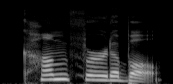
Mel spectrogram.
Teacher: That fort part often gets like compressed. Oh, yeah, you don't say comfortable.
